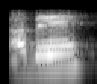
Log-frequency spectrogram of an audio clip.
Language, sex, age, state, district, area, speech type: Malayalam, female, 60+, Kerala, Wayanad, rural, conversation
